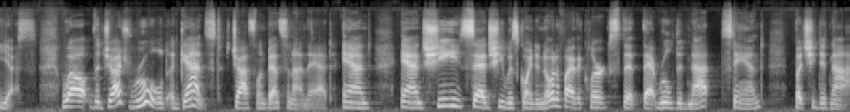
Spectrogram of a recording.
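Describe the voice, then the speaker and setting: A woman at a fairly slow pace, medium in pitch with ordinary pitch variation, in an Upper Midwest US accent. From Michigan. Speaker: election integrity activist. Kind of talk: interview. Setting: podcast interview.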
